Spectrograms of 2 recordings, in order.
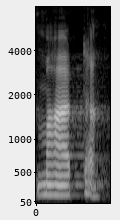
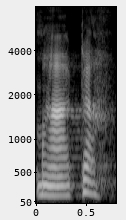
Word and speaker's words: Martha: So my mom and dad chose Martha, which up in Nunavut, all across Nunavut, it's pronounced Mata. We don't have an H in Inuktitut syllabics, so it's Mata.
